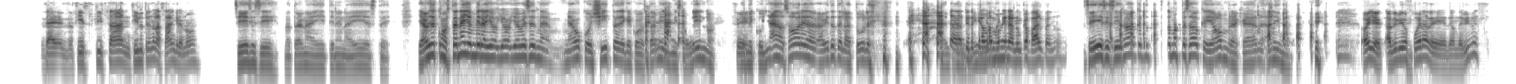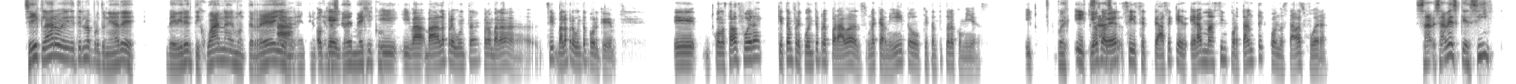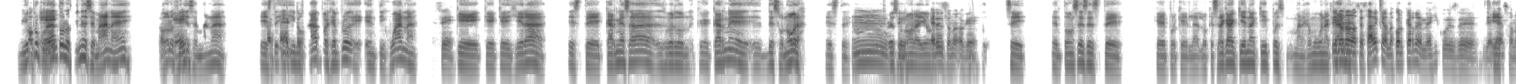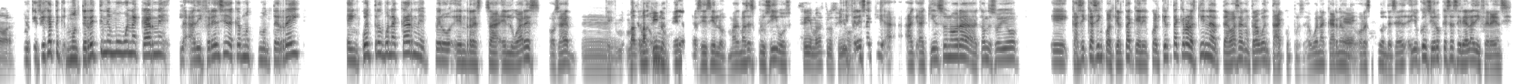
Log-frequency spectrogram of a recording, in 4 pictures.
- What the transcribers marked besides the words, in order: other background noise; laugh; laugh; chuckle; laugh; chuckle; tapping
- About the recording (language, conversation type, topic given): Spanish, podcast, ¿Qué sabor o plato te conecta con tus raíces?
